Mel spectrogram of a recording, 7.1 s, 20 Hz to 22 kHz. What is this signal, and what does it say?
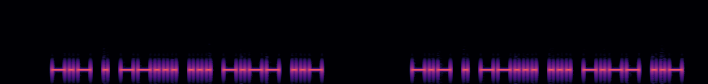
Morse code, heard as a keyed tone, about 27 wpm, 700 Hz. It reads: KE7SYU KE7SYU
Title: USA Call Signs - 6 Characters - Repeated 2x - 28wpm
